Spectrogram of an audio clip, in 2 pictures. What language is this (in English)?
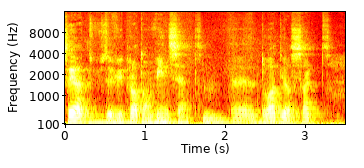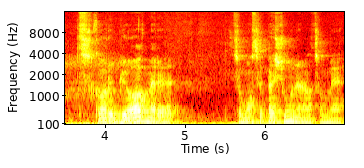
Swedish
